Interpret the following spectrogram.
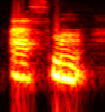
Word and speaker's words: asthma: experienced during winter so if we say asthma ah asthma sorry asthma arts ah so in it there are four phonemes and we don't actually pronounce the pH we can do an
